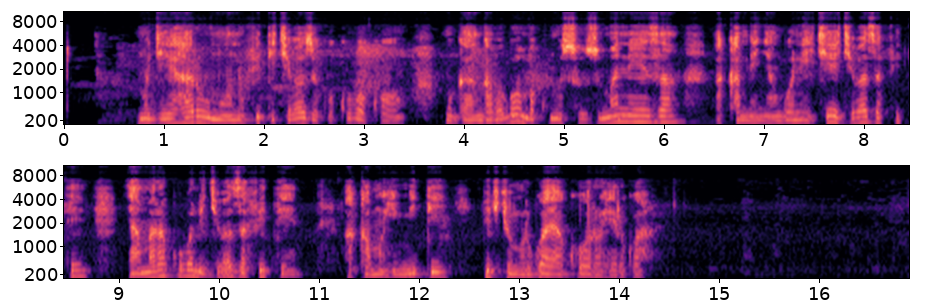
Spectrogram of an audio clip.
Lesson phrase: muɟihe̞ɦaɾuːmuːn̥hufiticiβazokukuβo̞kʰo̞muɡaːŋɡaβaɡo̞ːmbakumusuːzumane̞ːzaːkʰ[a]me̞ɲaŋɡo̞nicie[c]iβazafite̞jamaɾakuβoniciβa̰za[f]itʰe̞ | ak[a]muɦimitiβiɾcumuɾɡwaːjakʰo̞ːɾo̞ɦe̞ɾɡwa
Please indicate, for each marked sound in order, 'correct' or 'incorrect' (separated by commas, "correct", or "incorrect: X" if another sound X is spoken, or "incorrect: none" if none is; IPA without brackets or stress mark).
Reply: correct, correct, correct, correct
